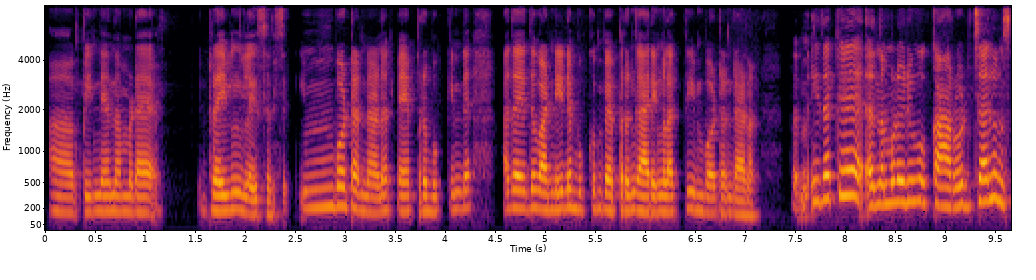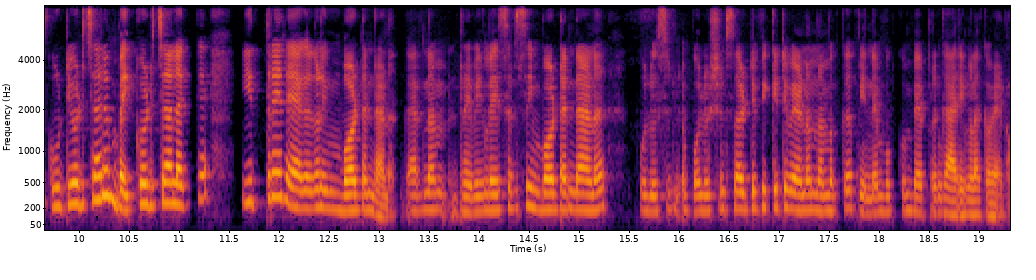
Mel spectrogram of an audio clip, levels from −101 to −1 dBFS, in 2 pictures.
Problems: low volume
